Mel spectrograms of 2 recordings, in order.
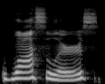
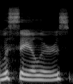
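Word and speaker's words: wassailers: In centuries past, waslers was sailors. Not was sailors. Waslers.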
